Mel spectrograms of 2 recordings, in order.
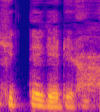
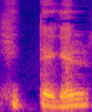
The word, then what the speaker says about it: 힛데겔: 셋째 강의 이름은 히데겔이라. 아수르 동쪽으로 흘렀으며 넷째 강은 유브라데더라. 에덴을 흐르는 강 중에 세 번째 강이 히데겔 강입니다. 히데겔은 티그리스의 히브리어 발음입니다.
